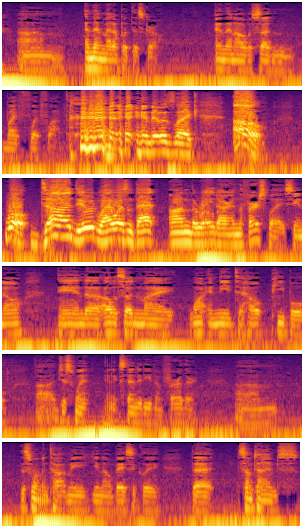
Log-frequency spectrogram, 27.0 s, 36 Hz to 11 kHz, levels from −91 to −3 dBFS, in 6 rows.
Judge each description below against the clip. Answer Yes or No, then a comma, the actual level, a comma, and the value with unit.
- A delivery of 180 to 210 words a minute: No, average, 150 wpm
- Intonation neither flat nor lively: Yes, average, 4.4 semitones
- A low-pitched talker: Yes, low, 110 Hz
